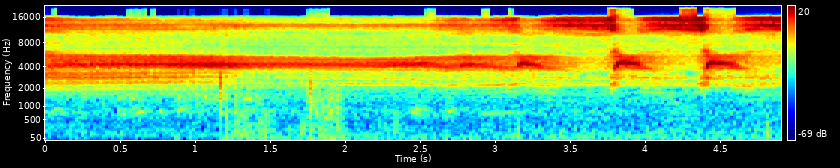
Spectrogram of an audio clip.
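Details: Korean cicada song: a steady, piercing high buzz with brief pulsing accents near the end, repeating roughly every second or so, over faint low rustling.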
